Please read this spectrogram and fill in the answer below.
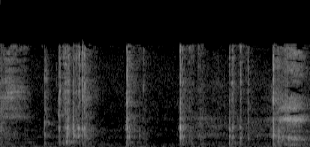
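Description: A few faint, scattered clicks and light taps from hands handling the small plastic trays and utensils of a DIY candy-making kit.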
